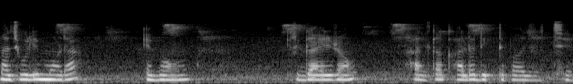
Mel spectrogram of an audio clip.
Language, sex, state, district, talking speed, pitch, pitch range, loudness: Bengali, male, West Bengal, Kolkata, 105 wpm, 220 Hz, 215-225 Hz, -15 LUFS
